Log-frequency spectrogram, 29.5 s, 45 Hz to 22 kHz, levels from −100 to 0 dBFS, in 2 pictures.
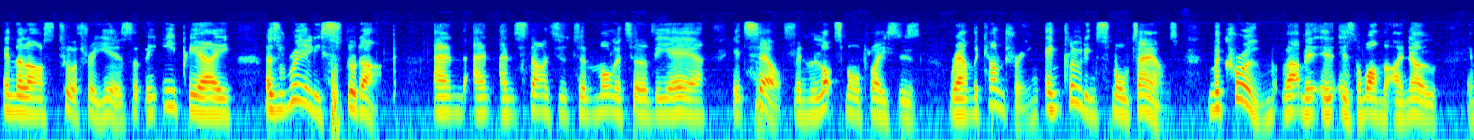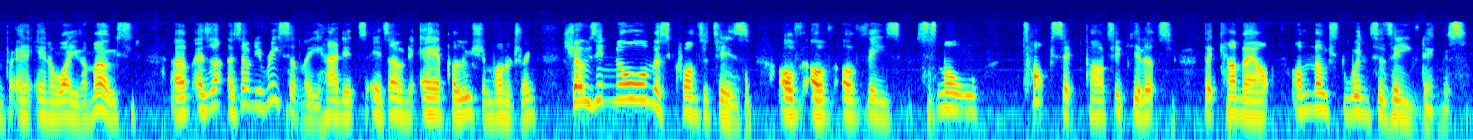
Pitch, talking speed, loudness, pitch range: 145 Hz, 160 wpm, -31 LUFS, 135-165 Hz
